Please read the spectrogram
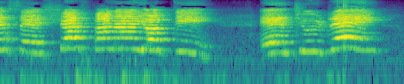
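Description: A child's high voice singing in drawn-out, gliding phrases, with a short break about halfway through.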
